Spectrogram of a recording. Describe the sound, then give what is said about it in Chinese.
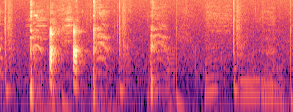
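Someone coughs after choking on a piece of orange: a few short, harsh coughs, then softer voiced throat noises. “不好意思，我被橘子呛到。”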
